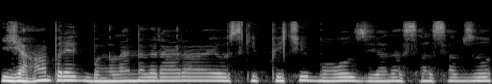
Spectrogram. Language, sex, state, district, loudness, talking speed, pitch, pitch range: Hindi, male, Delhi, New Delhi, -17 LUFS, 160 wpm, 165 Hz, 160-170 Hz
